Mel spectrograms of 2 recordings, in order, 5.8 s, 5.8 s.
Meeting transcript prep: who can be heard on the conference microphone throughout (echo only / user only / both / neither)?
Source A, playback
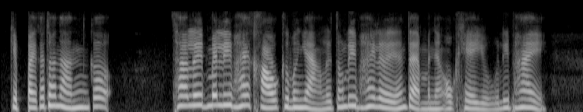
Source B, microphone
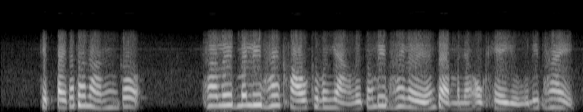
echo only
